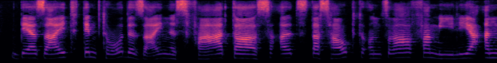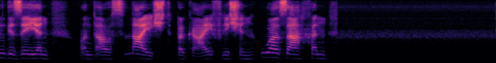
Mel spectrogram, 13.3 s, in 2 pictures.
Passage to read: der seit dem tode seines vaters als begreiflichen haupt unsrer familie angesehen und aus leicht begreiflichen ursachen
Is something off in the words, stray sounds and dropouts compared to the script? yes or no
yes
